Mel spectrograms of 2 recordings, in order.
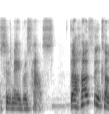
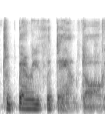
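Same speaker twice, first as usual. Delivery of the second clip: whispered aside; 6 semitones lower, slower than usual. Retold or imitated. Aside while retelling the digging.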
